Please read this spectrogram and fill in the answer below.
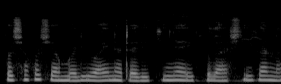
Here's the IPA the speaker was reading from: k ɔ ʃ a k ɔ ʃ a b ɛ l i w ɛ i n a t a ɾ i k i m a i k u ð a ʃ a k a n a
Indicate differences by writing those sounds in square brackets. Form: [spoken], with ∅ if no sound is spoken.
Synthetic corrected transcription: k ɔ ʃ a k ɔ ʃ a [m] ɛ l i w [a] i n a t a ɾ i k i [ɲ] a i k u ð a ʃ [i] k a n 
